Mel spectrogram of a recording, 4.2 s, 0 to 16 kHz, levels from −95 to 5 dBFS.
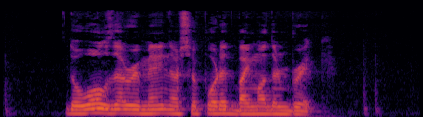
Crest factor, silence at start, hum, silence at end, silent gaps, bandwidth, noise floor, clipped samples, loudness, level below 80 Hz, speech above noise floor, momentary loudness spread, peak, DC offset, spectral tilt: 18 dB; 0.65 s; none; 1.1 s; none; 11.5 kHz; -77 dBFS; under 0.1%; -35 LUFS; -70 dBFS; 42 dB; 6 LU; -20 dBFS; under 0.1%; -5.5 dB/octave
